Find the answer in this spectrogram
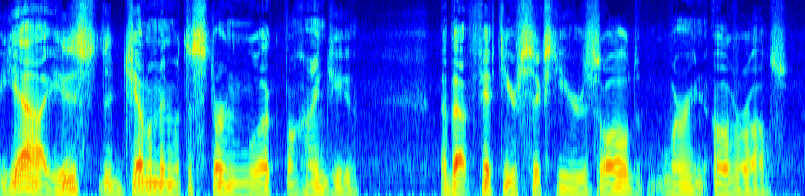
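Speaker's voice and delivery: ordinary talk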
